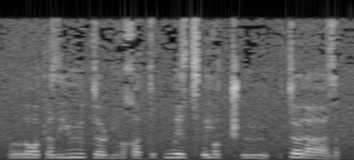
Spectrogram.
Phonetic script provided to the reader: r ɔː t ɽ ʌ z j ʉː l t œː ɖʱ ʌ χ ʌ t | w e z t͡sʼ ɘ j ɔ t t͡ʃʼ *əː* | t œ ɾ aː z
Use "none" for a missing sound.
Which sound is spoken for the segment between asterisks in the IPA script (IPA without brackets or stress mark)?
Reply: ʉː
